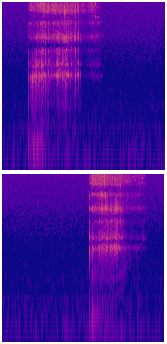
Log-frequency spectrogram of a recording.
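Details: A man snoring at night, taped by a partner who hears it every night: two loud, rattling snores about four seconds apart, with quiet breathing between, in a small room.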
